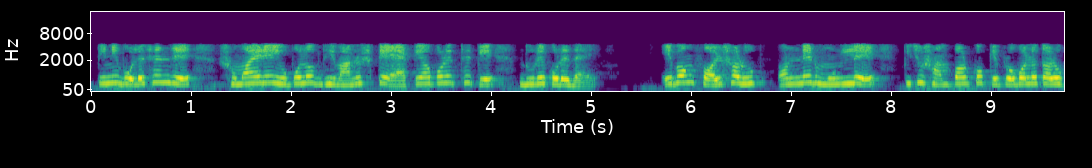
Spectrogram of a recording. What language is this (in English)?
Bangla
